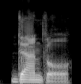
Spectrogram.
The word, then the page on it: dandle: British English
